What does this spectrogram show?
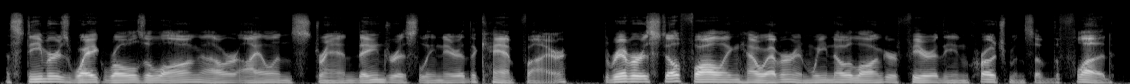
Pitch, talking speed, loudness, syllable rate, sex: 100 Hz, 155 wpm, -20 LUFS, 3.9 syllables/s, male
